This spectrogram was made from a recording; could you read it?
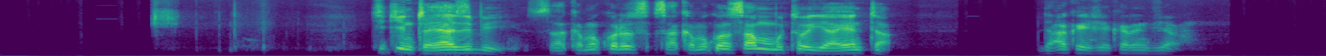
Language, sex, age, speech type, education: Hausa, male, 46-60, read, tertiary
